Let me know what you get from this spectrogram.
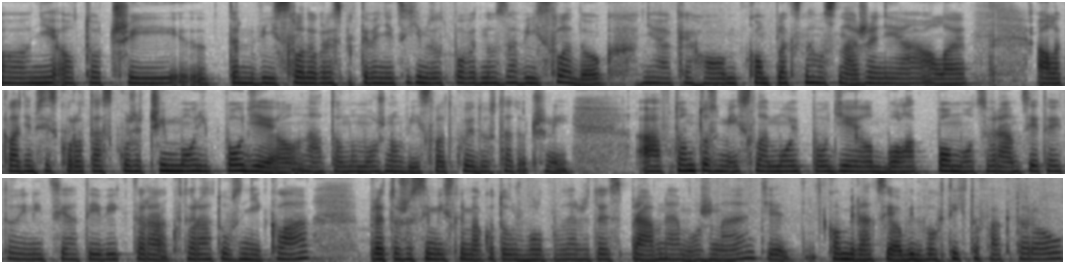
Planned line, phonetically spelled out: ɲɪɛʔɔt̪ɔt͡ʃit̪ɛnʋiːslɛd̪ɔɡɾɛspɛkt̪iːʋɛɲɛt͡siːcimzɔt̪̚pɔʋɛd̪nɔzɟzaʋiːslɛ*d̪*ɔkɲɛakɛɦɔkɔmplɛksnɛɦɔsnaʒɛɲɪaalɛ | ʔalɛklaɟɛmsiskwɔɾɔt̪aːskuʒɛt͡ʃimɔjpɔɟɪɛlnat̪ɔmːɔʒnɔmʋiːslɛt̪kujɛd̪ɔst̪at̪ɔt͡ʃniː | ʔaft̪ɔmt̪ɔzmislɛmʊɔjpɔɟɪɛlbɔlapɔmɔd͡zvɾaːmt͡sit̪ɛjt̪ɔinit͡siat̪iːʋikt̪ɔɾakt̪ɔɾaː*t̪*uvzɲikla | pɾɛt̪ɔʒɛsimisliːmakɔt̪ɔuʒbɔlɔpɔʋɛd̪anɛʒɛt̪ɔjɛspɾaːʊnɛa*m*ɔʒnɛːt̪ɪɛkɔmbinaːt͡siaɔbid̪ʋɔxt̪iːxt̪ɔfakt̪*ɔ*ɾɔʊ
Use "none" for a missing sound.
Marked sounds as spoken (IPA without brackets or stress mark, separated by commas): d̪, t̪, m, ɔ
